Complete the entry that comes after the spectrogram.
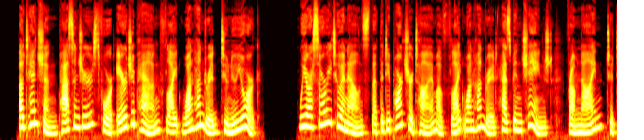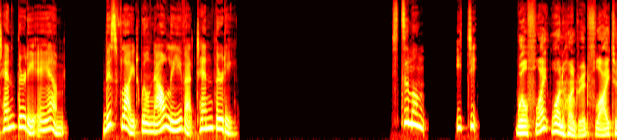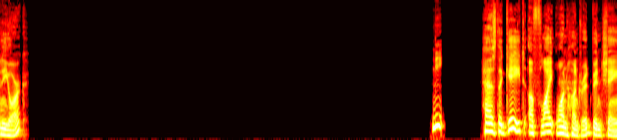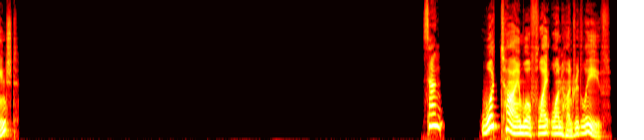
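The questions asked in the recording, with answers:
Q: Will Flight 100 fly to New York?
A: Yes, it will.

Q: What time will Flight 100 leave?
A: At 10:30 a.m.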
